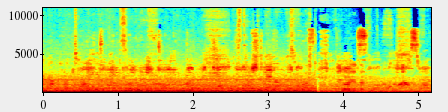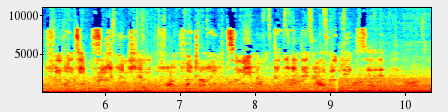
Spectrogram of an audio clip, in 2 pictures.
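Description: Road noise inside a moving car's cabin at motorway speed: a steady low drone of tyres and engine. The drone drops sharply a little under four seconds in, with faint indistinct voices over it.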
